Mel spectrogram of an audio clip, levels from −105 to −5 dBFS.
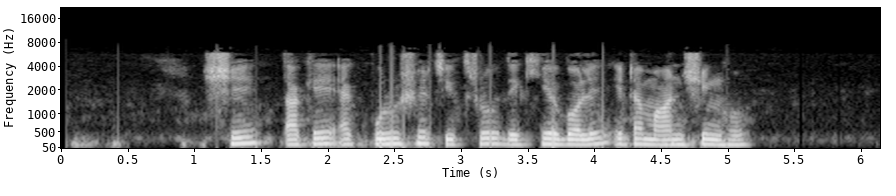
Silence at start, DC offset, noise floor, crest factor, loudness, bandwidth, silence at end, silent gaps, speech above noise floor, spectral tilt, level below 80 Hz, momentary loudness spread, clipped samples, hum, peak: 0.1 s; under 0.1%; -66 dBFS; 18 dB; -20 LUFS; 6.2 kHz; 1 s; none; 47 dB; -7 dB/octave; -50 dBFS; 6 LU; under 0.1%; none; -4 dBFS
